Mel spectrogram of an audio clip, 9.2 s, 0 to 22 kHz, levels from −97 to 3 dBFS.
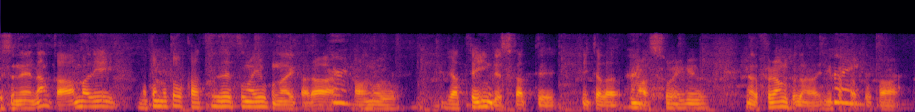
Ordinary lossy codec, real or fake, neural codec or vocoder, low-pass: none; fake; codec, 16 kHz, 8 kbps, FunCodec, trained on Chinese and English, 25 frames a second; 7.2 kHz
